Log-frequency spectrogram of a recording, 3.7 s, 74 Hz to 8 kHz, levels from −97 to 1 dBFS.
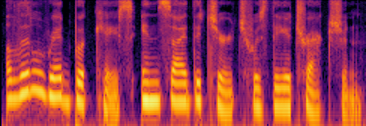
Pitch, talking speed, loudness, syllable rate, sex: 185 Hz, 165 wpm, -16 LUFS, 4.9 syllables/s, female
